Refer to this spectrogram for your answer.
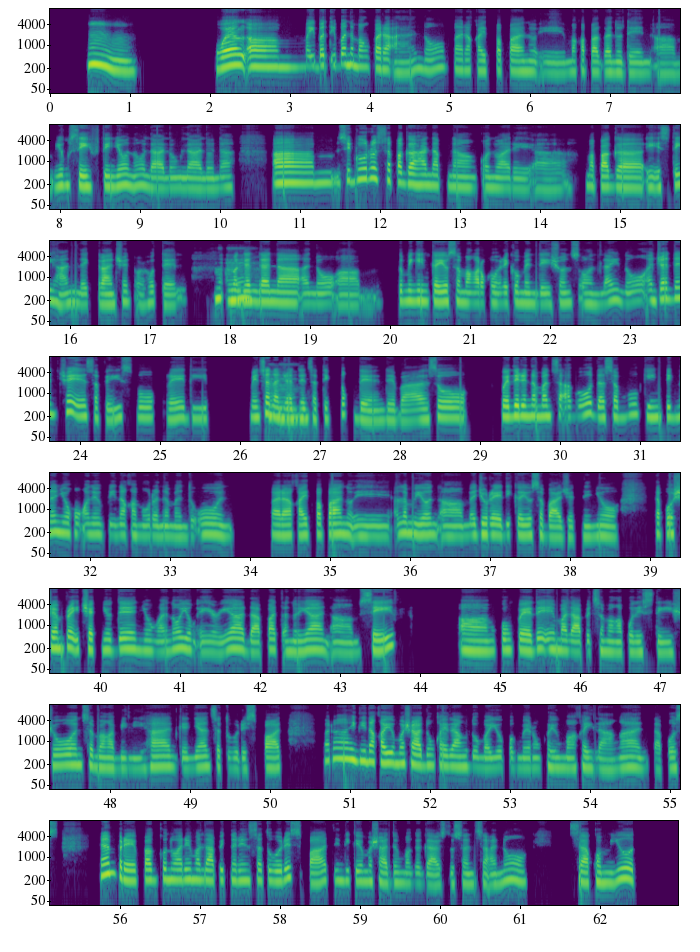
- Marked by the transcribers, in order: other background noise; in English: "recommendations online"
- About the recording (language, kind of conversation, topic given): Filipino, advice, Paano ako makakapag-explore ng bagong lugar nang may kumpiyansa?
